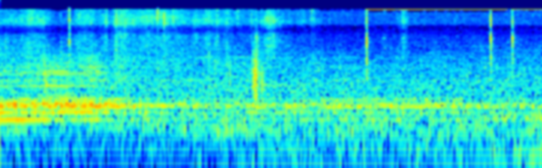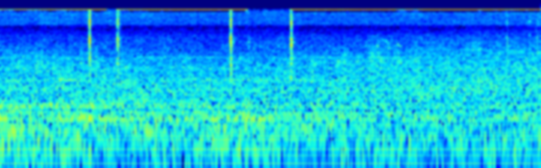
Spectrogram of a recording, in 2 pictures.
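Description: Steam locomotive whistle sounding one long chord of several notes, then fading away within the first two seconds. After it comes the steady, distant running noise of the approaching steam train.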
